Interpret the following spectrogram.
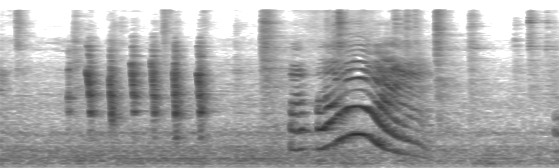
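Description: A white cockatoo vocalizing: a quick run of about eight short chirps, then a long whining call that rises and falls in pitch, the loudest sound here, in a complaining mood.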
